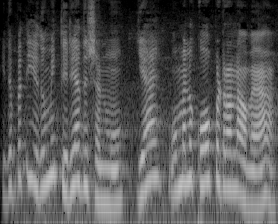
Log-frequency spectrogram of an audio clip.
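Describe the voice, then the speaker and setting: A woman voicing a calm, reassuring young man in a cartoon. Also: mid-range voice, moderate pace, a little hiss or hum, natural voice. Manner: reassuring, easygoing. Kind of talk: cartoon voice acting.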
